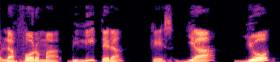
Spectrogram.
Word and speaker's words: Yah: pero como explicamos anteriormente la letra hebrea yod se pronuncia como una I y no como una J entonces aquí la verdadera pronunciación sería ya no Ja ahora leamos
